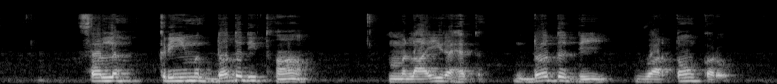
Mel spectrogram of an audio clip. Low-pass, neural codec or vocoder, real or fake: 10.8 kHz; none; real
